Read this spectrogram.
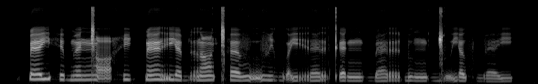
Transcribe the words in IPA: k͡pɛjhɪb ɛ̃ŋ͡ǀɑ̰hi k͡pɛ̃r jɛbrɑ̃ǀʰɜ vṵvi ɡʷæ̰jrɛ̤rkʼɛ ŋ͡mɪɡ͡bæ̤rɓu ŋʊɡ͡ǀṵjɜxʷ bɛ̤j

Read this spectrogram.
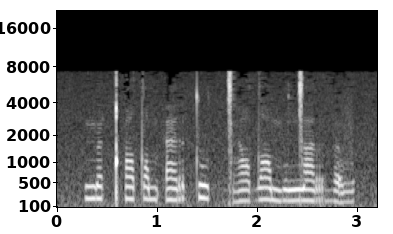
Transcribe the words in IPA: mœǃʰətˤəm ʔærtutɡ͡ǀæɐ̯ dˤamuŋ͡ǀarɦəv

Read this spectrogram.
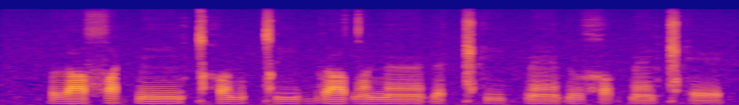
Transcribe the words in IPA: lə sˤɛk͡pĩːǀʰɔn ǀi bu dˤə̃nə̃ːɗə ǁʰi k͡pɛ̃ ɗuxɔk͡pɛ̃ǁʰe

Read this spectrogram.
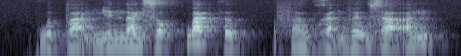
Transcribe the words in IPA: kwə˨˩p̚va̰ː˧˨ŋɲe˧ na˨˦j zɔ˨˩k̚hwa˦˥k̚hə˨˩p̚ | fa̤˨˩w ɣa̰˧˨nvɛ˨˦w za̰ː˧˥n

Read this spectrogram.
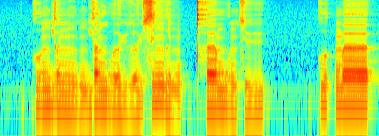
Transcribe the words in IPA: kʷɐ˨˧ŋjɵ˨nŋɪ˨˩ŋ jɐ˧ŋwɵ˨ɥ lɵ˨ɥsɪ˥ŋlɪ˨˩ŋ ɐ˨˥k̚ pʰœː˨˧m wʊ˨ŋsyː˨˧ | kʷœː˧k̚mœː˧

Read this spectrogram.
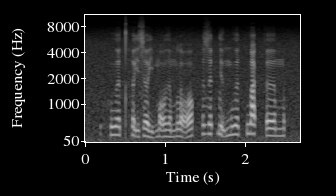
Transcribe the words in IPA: hu˧ə̯ t̪ʰə̰˧˨jzə˧˩jmɔ̰˧˨ ɣə˨˦mlɔ̰˧˥ | zə˦˥t̚lɨ̰˧˨mu˧ə̯ kwa˦˥k̚ʔəː˧m

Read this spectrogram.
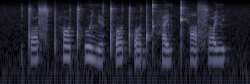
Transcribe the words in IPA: to˨˦sˤpʰɔ˦tʰo˦˨lʲɔ˧ tʼɔ˦tʼɔ˧dkʰa˧lʲ kʰe˧sˤo˦lʲ

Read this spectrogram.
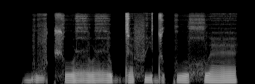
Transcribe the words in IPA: buvt͡ʃʰoʕo ʕubdæfidu ku χʷæ

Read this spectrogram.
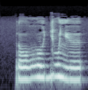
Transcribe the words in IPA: ɾo˧ɣo˦ ɟu˦lʲɘ˧

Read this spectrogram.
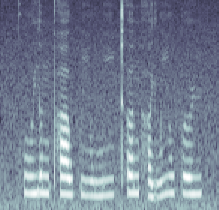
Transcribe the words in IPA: pʰuː˨˧jɵ˨˧n pʰaː˧wpiː˨˩w miː˨˥kʰɐ˥n hɐ˨˩jwiː˥w pɵ˥ɥ

